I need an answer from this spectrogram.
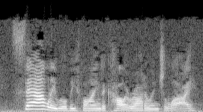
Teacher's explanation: I still have the basic stress underneath, but I'm pulling up Sally because I want to contrast Sally with something.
